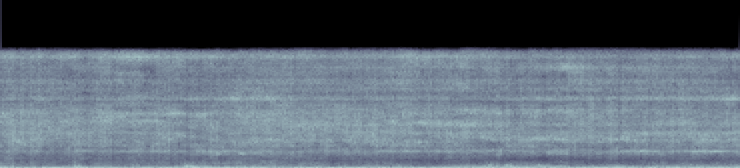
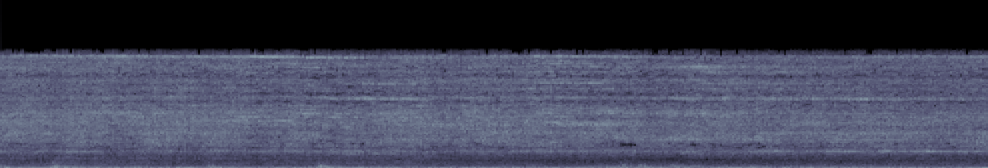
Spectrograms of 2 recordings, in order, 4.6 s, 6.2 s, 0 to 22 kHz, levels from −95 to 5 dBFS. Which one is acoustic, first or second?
second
